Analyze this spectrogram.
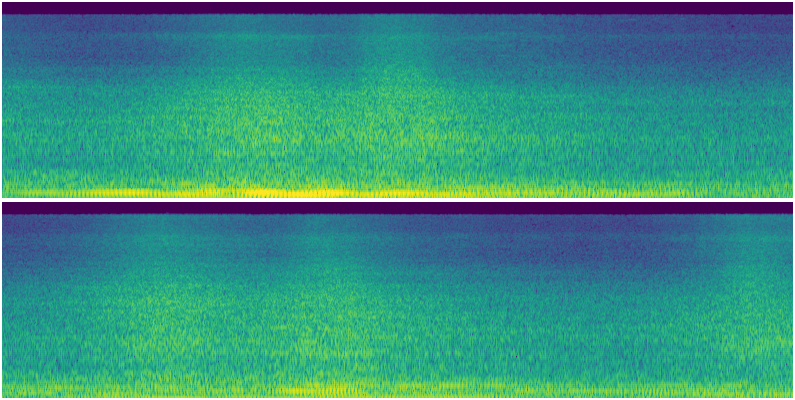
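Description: Passing motor-vehicle traffic, engine sound swelling and fading several times, loudest about two seconds in.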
